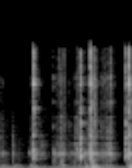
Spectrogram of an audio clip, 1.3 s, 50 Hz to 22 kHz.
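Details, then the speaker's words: McDonnell & Miller #67 steam boiler low water cutoff: the float, stuck by rust growths, has been forced free; sharp irregular switch clicks as it is moved by hand show the switch now working. "and now you can hear the the switch clicking"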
